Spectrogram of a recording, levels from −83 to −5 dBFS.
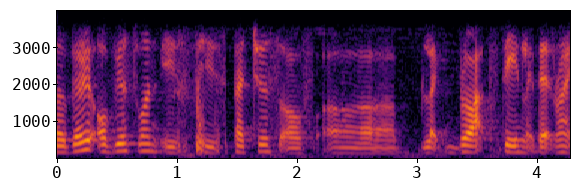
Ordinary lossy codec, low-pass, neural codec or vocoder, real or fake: Opus, 24 kbps; 3.6 kHz; none; real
